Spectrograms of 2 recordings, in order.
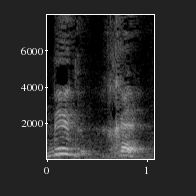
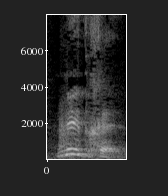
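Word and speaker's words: נדחה: Nidche. Nidche. Nidche means pushed off. That's how you say it in English. That's how it's spelled in Hebrew.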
